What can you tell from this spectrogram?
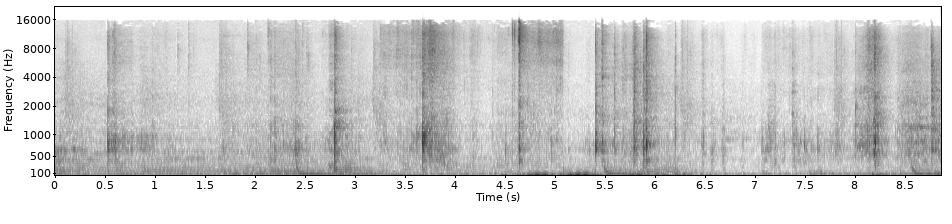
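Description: Clear plastic shrink-wrap being torn and peeled off a small cardboard box, crinkling with irregular sharp crackles, along with the handling of the cardboard.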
